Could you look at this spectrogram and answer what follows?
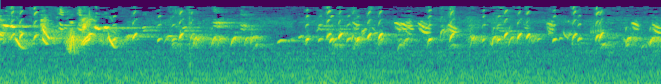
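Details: Trained European goldfinch singing to stimulate other songbirds: a fast, continuous, high twittering of bright chirps and short trills, loudest in the first half-second, then steady.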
